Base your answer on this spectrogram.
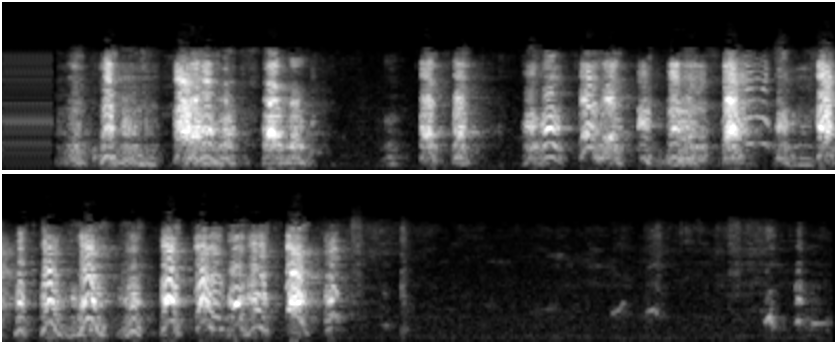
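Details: Six-week-old Bhote kukur (Bhotia dog) puppies barking at each other while playing: bursts of sharp, high yapping barks, rapid and uneven, packed from one to nine seconds, then near silence with a few faint yips at the end.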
